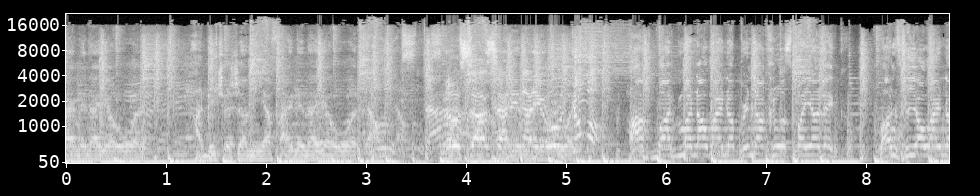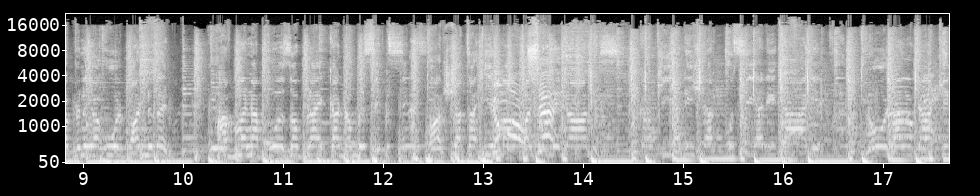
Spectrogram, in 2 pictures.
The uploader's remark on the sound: LIVE AT WE LIT DR (Santo Domingo )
